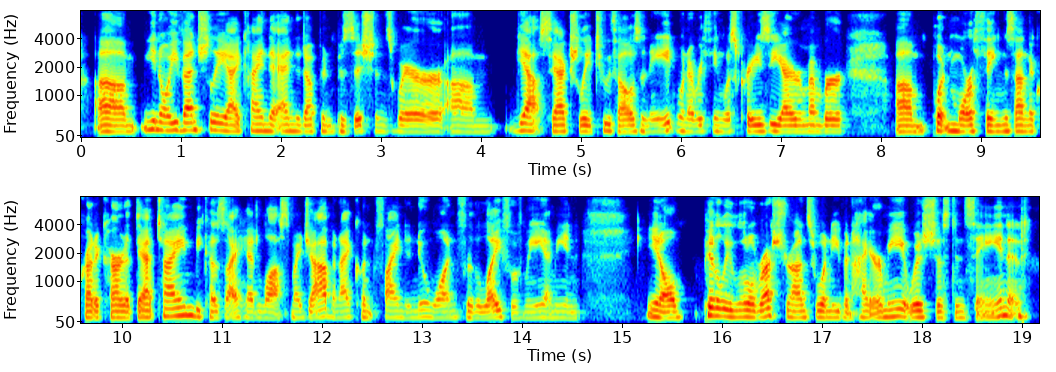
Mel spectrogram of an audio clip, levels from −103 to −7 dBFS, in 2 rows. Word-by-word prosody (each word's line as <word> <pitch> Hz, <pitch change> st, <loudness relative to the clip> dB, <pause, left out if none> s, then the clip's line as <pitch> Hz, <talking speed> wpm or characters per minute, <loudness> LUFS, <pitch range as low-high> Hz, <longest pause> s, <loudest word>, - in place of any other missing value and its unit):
um, 145 Hz, -1 st, +3 dB
you 200 Hz, -3 st, -1 dB
know, 180 Hz, -2 st, +1 dB
eventually, 180 Hz, 0 st, +2 dB
I -, -, +3 dB
kinda 160 Hz, -2 st, -1 dB
ended 155 Hz, -1 st, -2 dB
up 145 Hz, +1 st, -4 dB
in 150 Hz, -2 st, -7 dB
positions 145 Hz, +1 st, -3 dB
where, 145 Hz, -1 st, +1 dB
um 140 Hz, -1 st, -5 dB, 0.2 s
yes, 170 Hz, -2 st, +2 dB
actually, 150 Hz, 0 st, +2 dB
2008 150 Hz, +1 st, -2 dB
when 160 Hz, -2 st, -6 dB
everything 150 Hz, +1 st, -6 dB
was 140 Hz, 0 st, -2 dB
crazy, 150 Hz, 0 st, +1 dB
I -, -, +5 dB
remember, 145 Hz, 0 st, +1 dB, 0.5 s
um, 145 Hz, -1 st, +2 dB
putting -, -, +3 dB
more 150 Hz, -1 st, +3 dB
things 150 Hz, 0 st, -1 dB
on 150 Hz, 0 st, +4 dB
the 145 Hz, -, -3 dB
credit 145 Hz, 0 st, +1 dB
card 145 Hz, 0 st, +5 dB
at 140 Hz, -, -5 dB
that -, -, +4 dB
time 185 Hz, +3 st, +3 dB
because 155 Hz, -5 st, -4 dB
I -, -, +2 dB
had 140 Hz, 0 st, -5 dB
lost 140 Hz, -1 st, -1 dB
my 140 Hz, -, -6 dB
job, 150 Hz, +3 st, +2 dB
and 145 Hz, -, -10 dB
I 150 Hz, -, -1 dB
couldn't 150 Hz, -1 st, -9 dB
find 150 Hz, -1 st, -3 dB
a -, -, -14 dB
new 160 Hz, +2 st, -8 dB
one 145 Hz, -1 st, -4 dB
for 155 Hz, -2 st, -7 dB
the 140 Hz, -, -8 dB
life 155 Hz, +4 st, 0 dB
of 135 Hz, 0 st, -13 dB
me. 140 Hz, +2 st, -5 dB
I -, -, -8 dB
mean, 145 Hz, -2 st, -11 dB, 0.7 s
you -, -, +2 dB
know, 140 Hz, +2 st, +4 dB, 0.2 s
piddly 180 Hz, -5 st, +5 dB
little 155 Hz, 0 st, +1 dB
restaurants 155 Hz, -4 st, +2 dB
wouldn't 150 Hz, -1 st, +1 dB
even 145 Hz, -1 st, -4 dB
hire 150 Hz, -1 st, -1 dB
me, 165 Hz, +2 st, 0 dB
it -, -, -1 dB
was 155 Hz, 0 st, +3 dB
just 140 Hz, -1 st, -5 dB
insane, 170 Hz, +6 st, -2 dB
and 175 Hz, -1 st, -3 dB
150 Hz, 205 wpm, -25 LUFS, 145-160 Hz, 0.7 s, I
